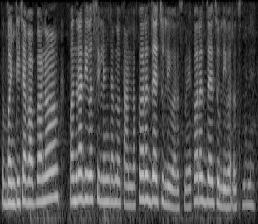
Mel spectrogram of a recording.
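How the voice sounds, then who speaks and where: A woman's voice: high-pitched, fairly even intonation, fairly quick, natural voice. A woman voicing a harried village mother in a cartoon comedy, chatty and complaining, with a Vidarbha Marathi accent. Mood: grumbling, explaining. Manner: chatty, grumbling, repetitive. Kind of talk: amateur cartoon comedy dialogue.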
